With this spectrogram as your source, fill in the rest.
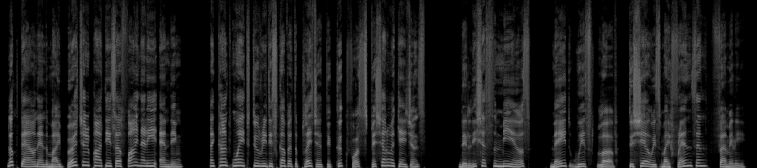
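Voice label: Japanese, female, English, Hotel; Rayos Hotel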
